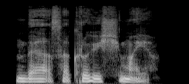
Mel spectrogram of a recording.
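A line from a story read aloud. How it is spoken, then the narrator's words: Hoarse laughing lord. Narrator (Russian): Хриплый смех владыки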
